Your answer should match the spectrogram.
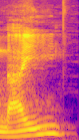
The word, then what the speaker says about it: Nighy: I got Mark Hamill, Jason Isaacs, Christoph Waltz, Bill Nighy, I think that's how you say his name.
